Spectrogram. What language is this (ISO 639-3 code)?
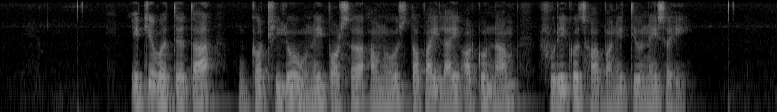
nep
